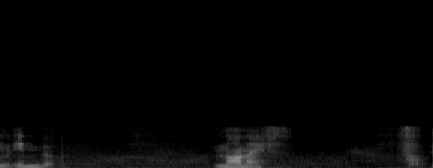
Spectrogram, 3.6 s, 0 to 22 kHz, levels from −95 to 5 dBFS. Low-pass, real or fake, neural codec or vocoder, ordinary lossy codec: 5.4 kHz; fake; codec, 16 kHz, 0.3 kbps, FocalCodec; AAC, 24 kbps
